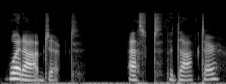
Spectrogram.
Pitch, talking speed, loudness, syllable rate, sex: 215 Hz, 130 wpm, -18 LUFS, 4.6 syllables/s, female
